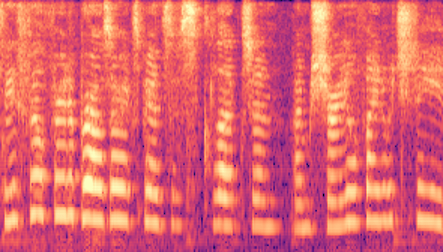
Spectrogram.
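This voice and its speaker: This put-on character voice is squeaky and extremely high in pitch, moving at a fairly quick pace. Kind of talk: formal, polite, salesy.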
